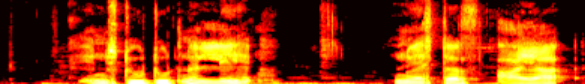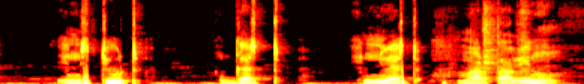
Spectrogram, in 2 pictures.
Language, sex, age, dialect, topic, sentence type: Kannada, male, 56-60, Dharwad Kannada, banking, statement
